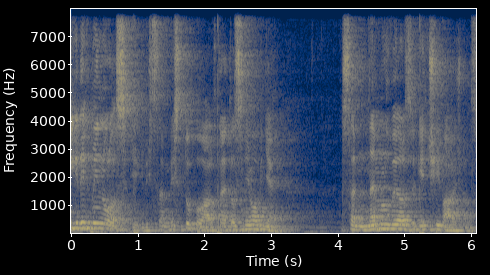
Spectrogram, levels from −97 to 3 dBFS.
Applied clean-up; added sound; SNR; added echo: none; Wood; 16 dB; reverberation time 0.9 s.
